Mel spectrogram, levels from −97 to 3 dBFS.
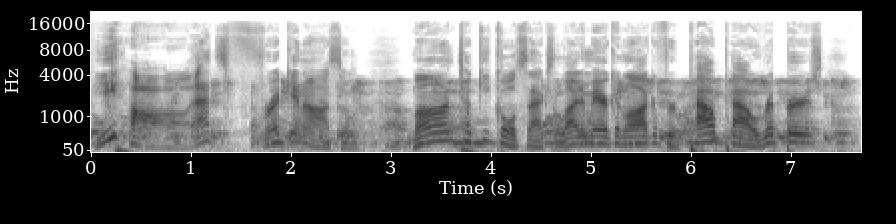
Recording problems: voice in the background; noticeable; throughout; 10 dB below the speech

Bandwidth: 16.5 kHz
